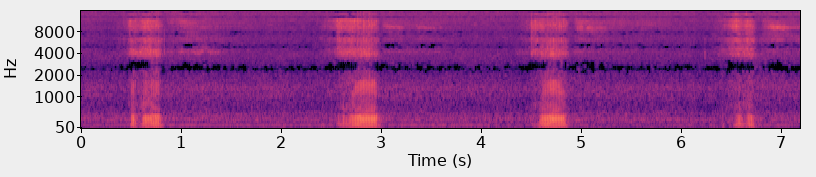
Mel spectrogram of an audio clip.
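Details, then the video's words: Moon, a 15-week-old female blue nose pit bull puppy, asleep with eyes open: rough snoring and snorting bursts about every two seconds, four in all, each a short raspy rumble over a steady faint background tone. "Snoring, snorting, open eyed sleepy moon!"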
